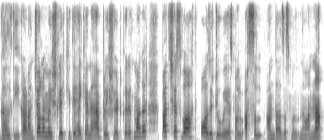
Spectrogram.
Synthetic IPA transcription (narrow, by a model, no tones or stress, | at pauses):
ɡɐlt̪iːkaːɽaːnt͡ʃɐlomeʃlekːit̪iɦɐkʲʰɛnɐʔɐpɾiːʃiḛːʈkɐɾʲjit̪mɐɡəɾpɐt̪ʃʰɐsbaːt̪ʰpɔːziʈiʋʋeɐsmɐt̪lɐbʔɐ̰səlɐ̰nd̪aːzɐsmɐt̪lneʋa̰ːnɐ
